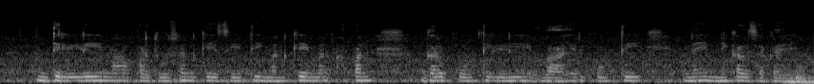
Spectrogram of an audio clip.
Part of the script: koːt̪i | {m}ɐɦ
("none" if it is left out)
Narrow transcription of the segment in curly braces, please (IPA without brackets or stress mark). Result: n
